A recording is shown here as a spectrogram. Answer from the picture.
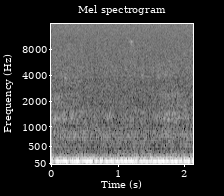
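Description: Quiet room tone with a steady low hum; no distinct sound from the pot being rolled through the water.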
